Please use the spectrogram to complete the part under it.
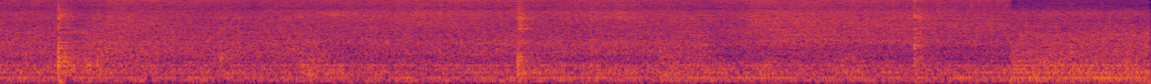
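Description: Tomatoes are stirred into frying chicken curry for a village-style murgir jhol, giving a loud, dense sizzle with periodic scraping strokes of a spoon against the pan.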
